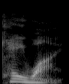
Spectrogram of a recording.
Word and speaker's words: Kawhi: There is the unresolved investigation into Kawhi Leonard, pronounced KY,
